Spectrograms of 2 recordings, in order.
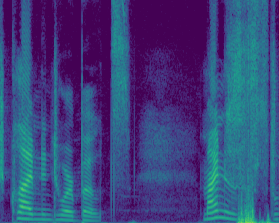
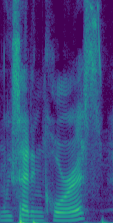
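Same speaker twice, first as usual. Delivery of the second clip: usual speaking voice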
